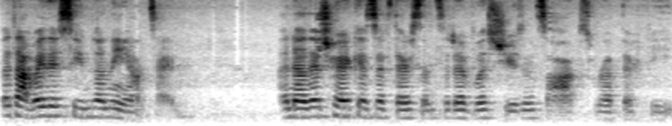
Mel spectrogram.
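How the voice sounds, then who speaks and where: Very fast and with vocal fry, a woman speaks at a fairly low pitch. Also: fairly even intonation. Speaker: parenting vlogger. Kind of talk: casual tips monologue. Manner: casual, filler-heavy.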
